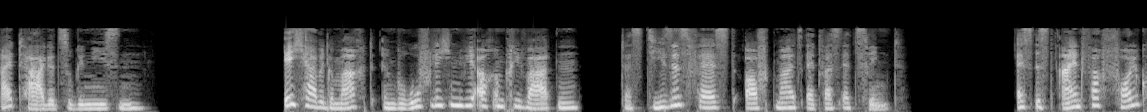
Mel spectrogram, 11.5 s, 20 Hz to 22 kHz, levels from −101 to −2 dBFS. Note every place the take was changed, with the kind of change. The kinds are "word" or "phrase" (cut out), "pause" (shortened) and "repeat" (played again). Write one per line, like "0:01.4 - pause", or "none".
0:03.3 - word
